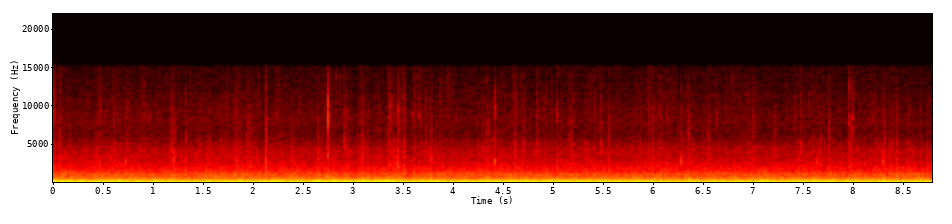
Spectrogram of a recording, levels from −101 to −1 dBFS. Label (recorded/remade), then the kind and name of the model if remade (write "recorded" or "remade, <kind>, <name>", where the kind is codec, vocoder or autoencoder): recorded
